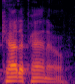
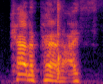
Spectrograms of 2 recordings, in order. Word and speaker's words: Catapano: Catapano. Catapano.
